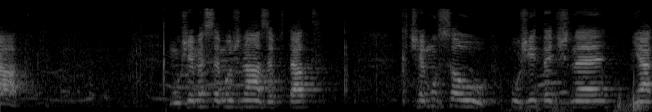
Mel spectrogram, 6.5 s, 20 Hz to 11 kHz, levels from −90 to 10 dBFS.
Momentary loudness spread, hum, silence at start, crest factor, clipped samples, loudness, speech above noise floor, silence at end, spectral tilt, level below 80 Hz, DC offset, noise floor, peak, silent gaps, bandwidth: 17 LU; none; 0 s; 22 dB; under 0.1%; -48 LUFS; 25 dB; 0 s; -2 dB/octave; -88 dBFS; under 0.1%; -73 dBFS; -28 dBFS; none; 8.4 kHz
